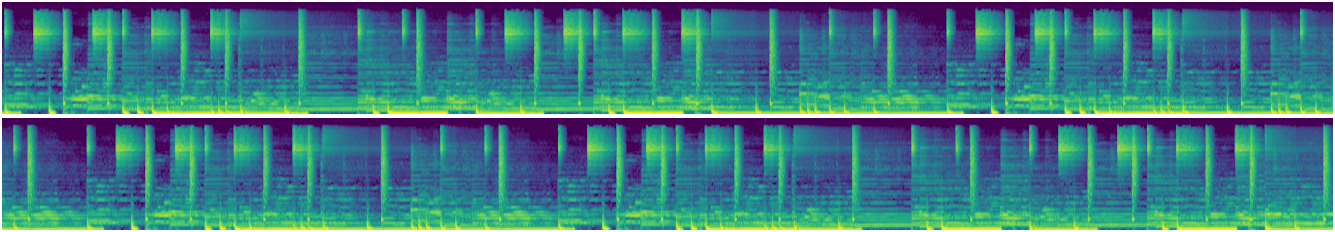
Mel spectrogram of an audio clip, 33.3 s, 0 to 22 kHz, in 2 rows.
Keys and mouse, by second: 3.0 click, 6.1-6.4 drag, 11.3 a, 13.8 h, 14.8 click, 15.4 Tab, 16.1-19.3 drag, 19.9 KP_7, 20.8-22.6 drag, 24.2 click, 25.5 click, 26.8-28.0 drag, 28.3 click, 29.7 g, 31.2 click, 32.1-33.2 drag.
